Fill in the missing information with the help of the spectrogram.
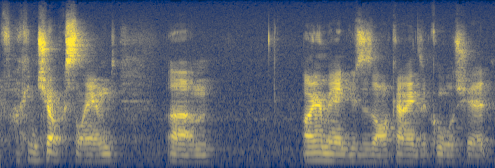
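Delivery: normal talking voice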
